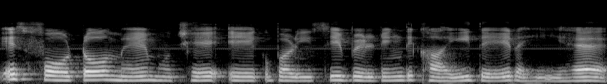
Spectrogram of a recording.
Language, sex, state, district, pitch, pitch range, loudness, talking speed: Hindi, female, Madhya Pradesh, Katni, 185 Hz, 175-195 Hz, -18 LUFS, 120 wpm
